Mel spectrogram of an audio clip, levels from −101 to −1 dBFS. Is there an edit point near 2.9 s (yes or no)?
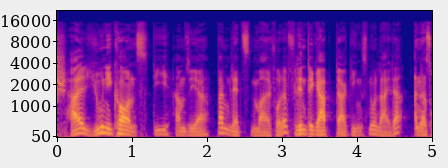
yes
